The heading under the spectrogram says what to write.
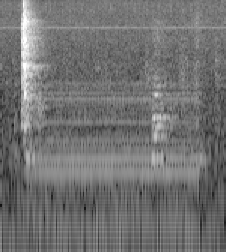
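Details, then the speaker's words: Sand Dollar two-speed pool pump switched on at low then high speed: a switch click, then a steady hum with lights dimming and no start; suspected failed capacitor, though a seized motor or bad bearings must be ruled out. "Now, you can see the lights will dim here and I'll get a hum. Now, now when you get that hum, okay, you think to yourself, okay, well, Joe's saying it's a capacitor."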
